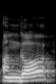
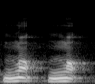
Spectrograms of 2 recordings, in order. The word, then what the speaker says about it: ङ: तो इसको आज के बाद अंग या व या अणों के बदले आप ङ उच्चारण करेंगे, ङ।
